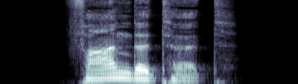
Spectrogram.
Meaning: inflection of fahnden: 1. second-person plural preterite 2. second-person plural subjunctive II
- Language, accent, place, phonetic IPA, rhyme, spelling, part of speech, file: German, Germany, Berlin, [ˈfaːndətət], -aːndətət, fahndetet, verb, De-fahndetet.ogg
